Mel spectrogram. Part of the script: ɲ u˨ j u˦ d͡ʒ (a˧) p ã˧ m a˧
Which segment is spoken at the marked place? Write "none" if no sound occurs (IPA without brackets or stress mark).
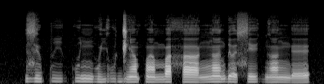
ã˧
